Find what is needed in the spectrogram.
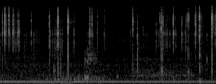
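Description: Light, irregular plastic clicks and creaks of a McFarlane Toys action figure's swappable head being pushed down onto its neck peg and handled by fingers.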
